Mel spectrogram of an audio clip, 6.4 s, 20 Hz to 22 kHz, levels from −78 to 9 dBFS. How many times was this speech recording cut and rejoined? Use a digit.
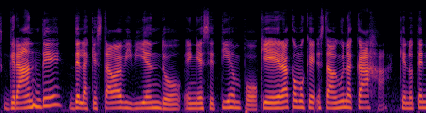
2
